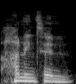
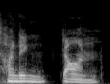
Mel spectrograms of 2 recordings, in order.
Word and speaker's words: Huntingdon: I specify that because it's not Huntington like the beach. It's Huntingdon, D-O-N.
